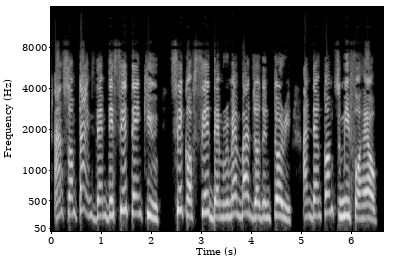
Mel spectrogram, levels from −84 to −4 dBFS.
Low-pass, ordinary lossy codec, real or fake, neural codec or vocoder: 14.4 kHz; AAC, 64 kbps; real; none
